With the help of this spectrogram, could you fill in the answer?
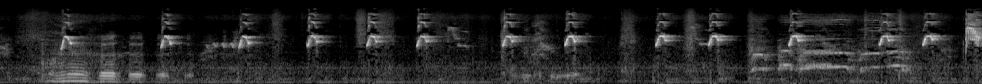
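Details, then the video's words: Javan pied starling song serving as a lure for a caged bird that has gone quiet: a long series of sharp, scratchy chirps at fairly even spacing, opening with lower nasal croaks and ending in denser chatter. "Suara pancingan burung jalak suren macet bunyi"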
